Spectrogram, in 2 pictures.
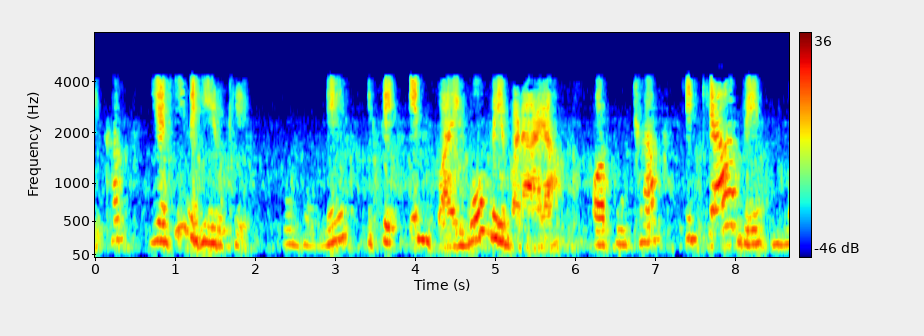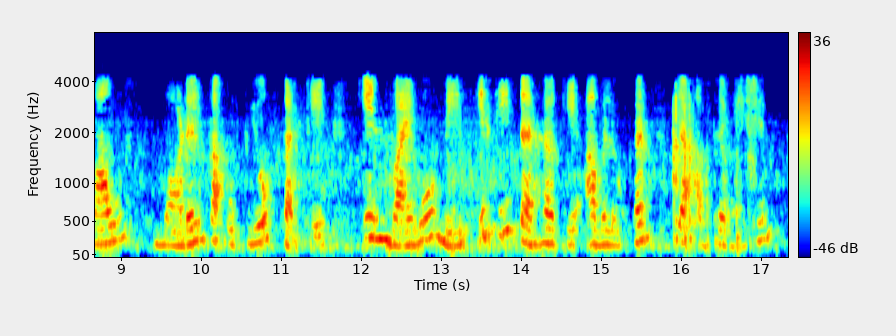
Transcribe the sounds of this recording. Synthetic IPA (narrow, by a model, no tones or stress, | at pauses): ekʰək | jɐɦinɐɦĩɾʊkʰeː | ʊnɦõːneɪseɪnʋaːɪʋõmẽbɐɽ̤̃aːjaɔːɾpuːt͡ʃʰakikjaːʋemaːʊs | mɔːɖəlkaʔʊpjoːɡ̚kɐɾkeɪnʋaːɪʋõmẽɪsit̪ɐɾəɦkeʔɐʋloːpənjaʔɔːbzəɾmeːʃən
